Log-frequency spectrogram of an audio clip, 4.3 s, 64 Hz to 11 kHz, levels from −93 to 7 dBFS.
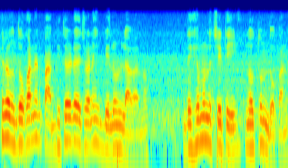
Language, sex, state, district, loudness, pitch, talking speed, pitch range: Bengali, male, West Bengal, Jhargram, -21 LUFS, 130 Hz, 180 wpm, 125-150 Hz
